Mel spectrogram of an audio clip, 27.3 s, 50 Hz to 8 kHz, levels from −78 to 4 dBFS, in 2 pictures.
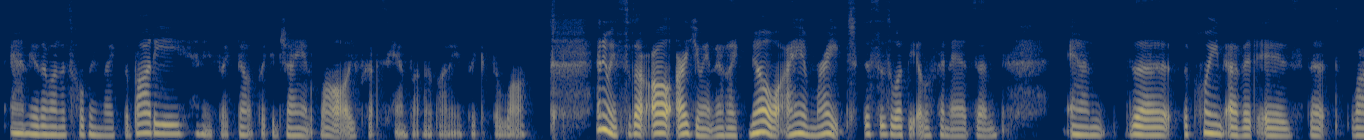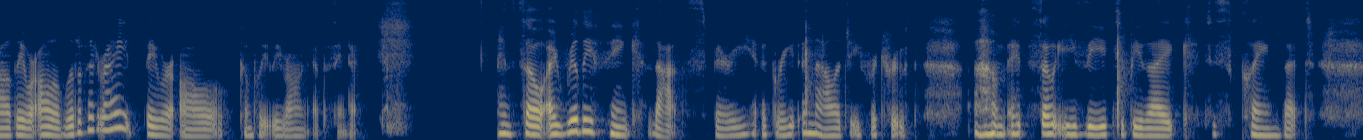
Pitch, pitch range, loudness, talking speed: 175 Hz, 160-195 Hz, -26 LUFS, 210 wpm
